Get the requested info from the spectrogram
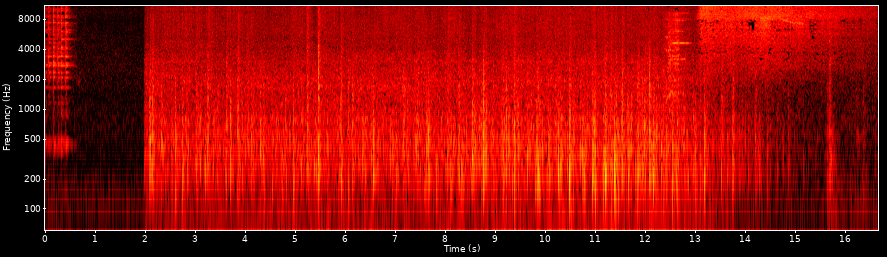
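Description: Train sound effect: a train running on rails with a rapid clickety-clack of the wheels, starting about two seconds in. Near the end it gives way to a high hiss that fades out.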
